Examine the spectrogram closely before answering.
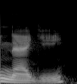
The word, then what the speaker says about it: Nagy: against the grain begins jerry nagy the g is silent actually saw that on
